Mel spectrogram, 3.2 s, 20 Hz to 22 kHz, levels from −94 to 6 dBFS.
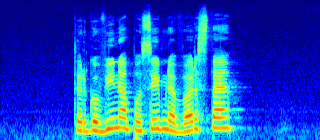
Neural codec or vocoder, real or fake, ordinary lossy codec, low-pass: none; real; none; 19.8 kHz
